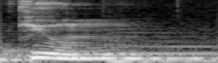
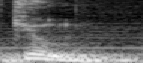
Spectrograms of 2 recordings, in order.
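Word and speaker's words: Kühn: Este muchacho ya un poquitín crecido, el hombre Joaquín Kahn, es un, o Kuhn, como se pronuncia, es un apellido alemán, Kuhn, porque tiene la diéresis sobre la U, ¿no?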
